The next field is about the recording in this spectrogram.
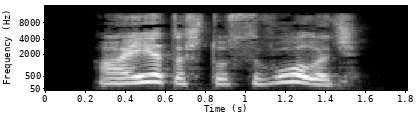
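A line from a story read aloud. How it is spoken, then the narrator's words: Angry growl. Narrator (Russian): рычал Шурик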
